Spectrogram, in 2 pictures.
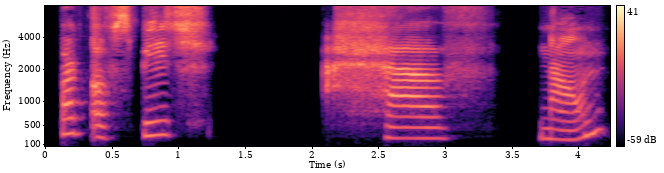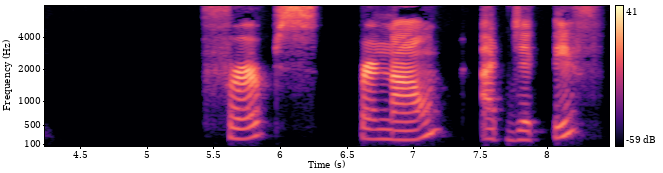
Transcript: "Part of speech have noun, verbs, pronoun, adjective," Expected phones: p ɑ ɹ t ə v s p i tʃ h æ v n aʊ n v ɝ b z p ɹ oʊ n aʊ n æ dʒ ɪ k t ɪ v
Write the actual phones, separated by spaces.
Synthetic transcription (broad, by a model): p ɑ ɹ t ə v s p i tʃ h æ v n aʊ n f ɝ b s p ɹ n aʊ n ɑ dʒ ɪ k t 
